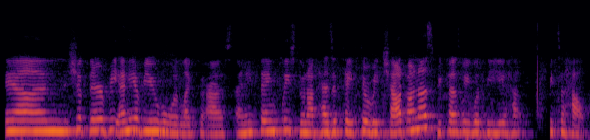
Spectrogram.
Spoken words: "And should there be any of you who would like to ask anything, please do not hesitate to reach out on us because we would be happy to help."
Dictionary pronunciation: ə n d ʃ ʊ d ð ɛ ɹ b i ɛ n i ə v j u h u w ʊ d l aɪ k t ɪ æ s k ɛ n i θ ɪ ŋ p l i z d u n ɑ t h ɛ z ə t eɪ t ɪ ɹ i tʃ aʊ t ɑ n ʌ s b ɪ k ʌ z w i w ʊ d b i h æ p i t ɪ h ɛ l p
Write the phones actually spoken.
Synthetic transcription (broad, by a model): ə n ʃ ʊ d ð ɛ ɹ b i ɛ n i ə v j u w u w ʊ d l aɪ k t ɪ æ s k ɛ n i θ ɪ ŋ p l i z d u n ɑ t h ɛ z ə t eɪ t ɪ ɹ i tʃ aʊ t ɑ n ʌ s b ɪ k ʌ z w i w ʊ d b i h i t ɪ h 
